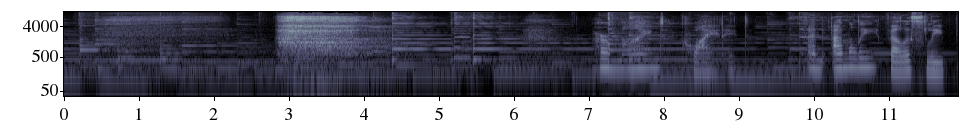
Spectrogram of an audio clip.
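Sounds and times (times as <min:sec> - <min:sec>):
gentle sustained music: 0:00.0 - 0:11.9
deep breathy exhale of a calming deep breath: 0:00.4 - 0:02.2, 0:02.8 - 0:04.9
speech: 0:07.2 - 0:09.1, 0:09.9 - 0:11.8.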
